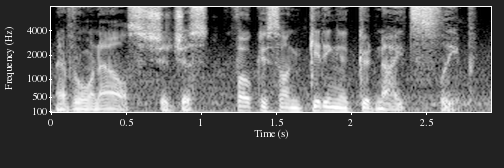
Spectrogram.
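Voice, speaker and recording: An actor playing an aloof, stoic guardian in a video game, speaking in a serious, formal way. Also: male voice, low-pitched, animated, fairly quick, a little hiss or hum. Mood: composed. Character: aloof, stoic male guardian, curt and dutiful.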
